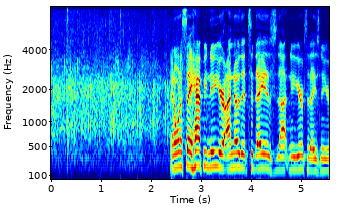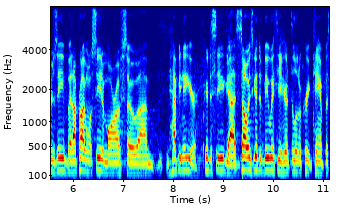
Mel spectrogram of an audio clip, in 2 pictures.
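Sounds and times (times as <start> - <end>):
audience applause: 0.0 - 2.8
speech: 2.4 - 11.1.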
